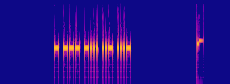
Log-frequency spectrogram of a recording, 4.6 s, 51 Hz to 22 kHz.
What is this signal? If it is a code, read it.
Morse code, heard as a keyed tone, about 41 wpm, 700 Hz. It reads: TOBUV
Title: Code Groups - 5 Letters - 40wpm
